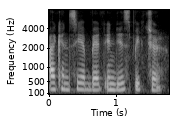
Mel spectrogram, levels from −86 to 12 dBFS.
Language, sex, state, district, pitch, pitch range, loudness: English, female, Arunachal Pradesh, Lower Dibang Valley, 220 Hz, 210-230 Hz, -21 LUFS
